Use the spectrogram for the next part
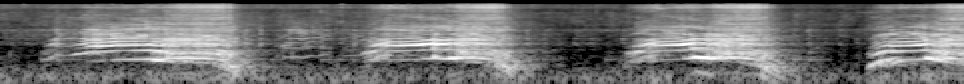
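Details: African lion at Southwick Zoo, shaking his wet mane and roaring: four long, hoarse, evenly spaced roars about every two and a half seconds, each swelling and fading, with moderate background noise.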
